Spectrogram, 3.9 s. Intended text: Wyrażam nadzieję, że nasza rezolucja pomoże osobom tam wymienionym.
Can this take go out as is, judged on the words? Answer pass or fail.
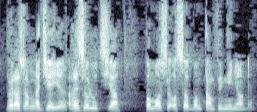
fail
